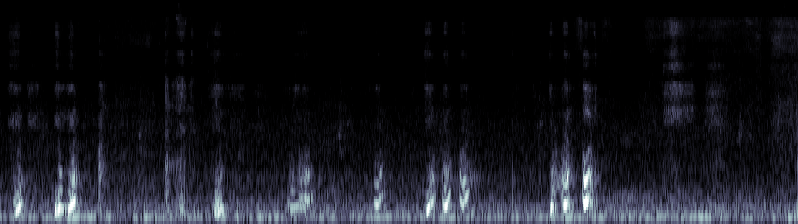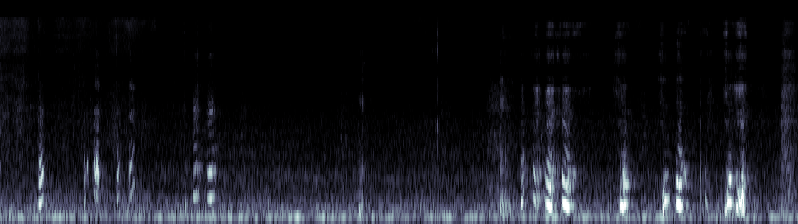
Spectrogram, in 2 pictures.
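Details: Stridor: clusters of high, squeaky, whistling breath sounds over a steady hum, consistent with a narrowed upper airway.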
